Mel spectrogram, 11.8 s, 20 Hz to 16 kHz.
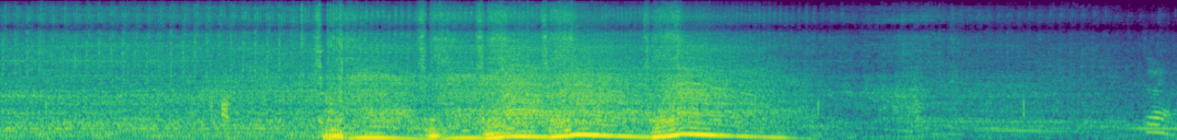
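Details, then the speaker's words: VAZ 2110 (Lada) with LPG system, brought in not running properly on petrol, misfiring and no idle: just started cold, revs a few times then settles into a quiet, even idle; no stored errors, waiting for warm-up to check lambda and fuel trims. "Так, завелась. Вона ще холодна. Отак. Бачимо, працює."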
